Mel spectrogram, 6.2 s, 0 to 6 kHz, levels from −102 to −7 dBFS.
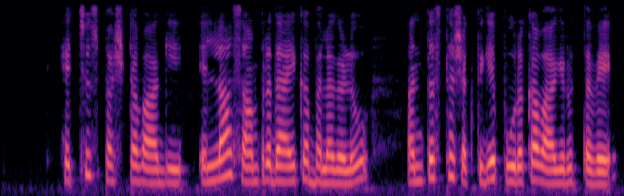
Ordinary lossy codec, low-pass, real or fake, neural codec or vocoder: none; 5.4 kHz; real; none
